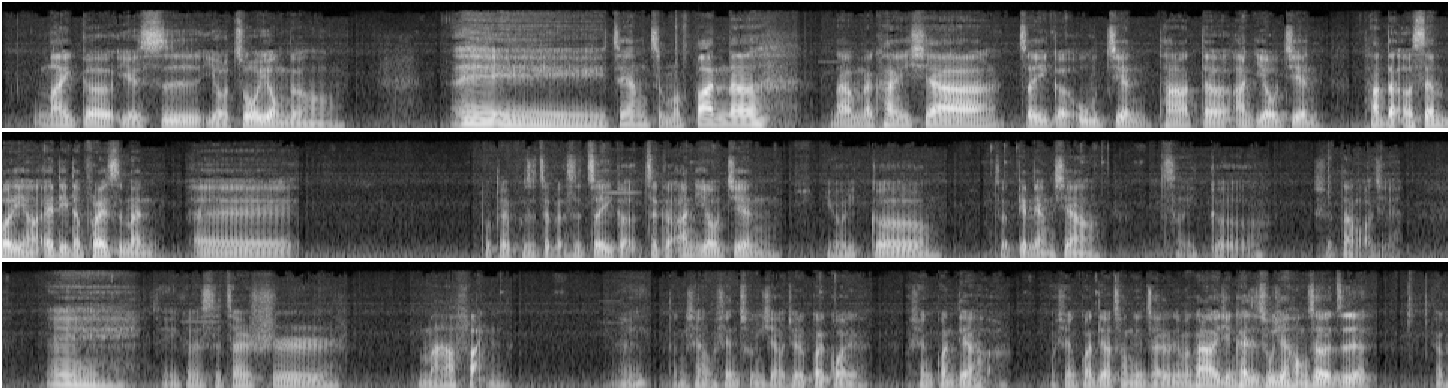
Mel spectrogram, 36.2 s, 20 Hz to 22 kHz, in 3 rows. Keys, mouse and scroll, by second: 3.4 click, 3.7 scroll down 1, 4.2 middle click, 5.7-6.2 shift+middle drag, 8.8 click, 10.2 right click, 12.2 click, 15.9 click, 17.0 click, 17.8 right click, 20.2 click, 21.0 click, 21.5 click, 23.0 scroll down 2, 23.6 shift+middle click, 24.1 click, 24.4 click, 24.9 right click, 28.2 click, 28.7 click, 30.9 click, 31.6 click, 32.6 click, 33.2 click.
